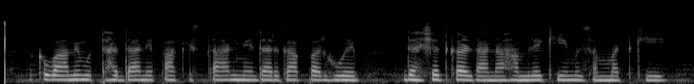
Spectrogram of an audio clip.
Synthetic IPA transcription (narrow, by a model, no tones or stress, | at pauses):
ɐkʋaːmimʊt̪ːəɦɪd̪anepaːkɪst̪aːnmẽd̪ɐɾɡapɐɾɦʊe | d̪ɛɦʃət̪ɡɐɾd̪aːnaɦɐmlekimʊzəmːət̪kʰiː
